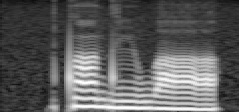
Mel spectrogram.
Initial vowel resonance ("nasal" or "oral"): nasal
